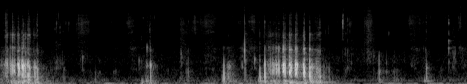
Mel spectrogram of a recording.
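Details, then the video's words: Moose the shepherd mix crunching a bone: two strong bursts of rapid grinding crunches, one at the start and one in the middle, separated by lighter sharp bites. "SHEPHERD EATING BONE ASMR"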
